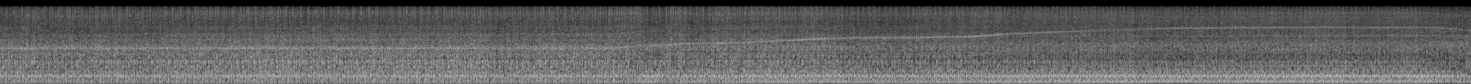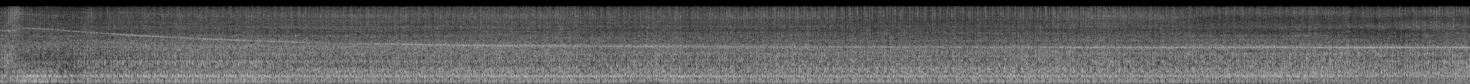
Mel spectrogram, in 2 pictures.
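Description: Rebuilt 8.3L Cummins inline-six diesel running: it idles, is revved up about six seconds in and held, then drops back to idle, with a high whine that rises and falls with engine speed. There is a single sharp click around the top of the rev.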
